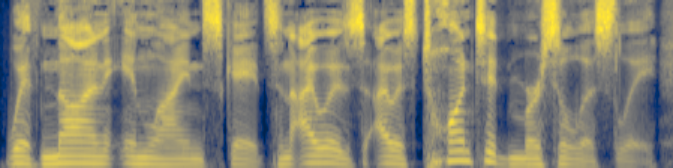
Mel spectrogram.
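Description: A man co-hosting a casual chat, telling anecdotes in a wry, halting way. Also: fairly low pitch, expressive, fairly bright tone, dry recording, studio quality. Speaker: podcast host.

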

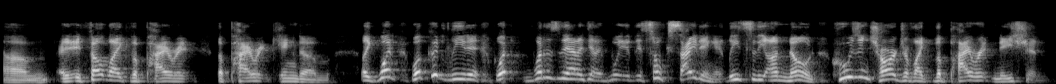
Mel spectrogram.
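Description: A man's voice: high-pitched, very animated, moderate pace, hardly any pauses, bright, forceful tone, breathy edge, muffled recording. A man co-hosting a podcast, riffing in casual, opinionated banter full of rhetorical questions. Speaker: podcast co-host.

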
